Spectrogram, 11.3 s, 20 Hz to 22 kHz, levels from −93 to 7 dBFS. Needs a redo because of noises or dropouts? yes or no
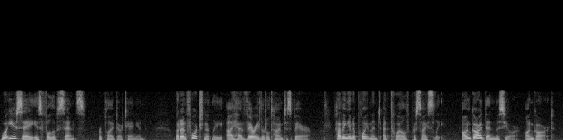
no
